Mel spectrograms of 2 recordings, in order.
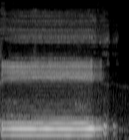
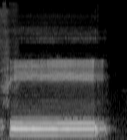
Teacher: دال یا زیر دی، دال یا ساکن سے پہلے زیر ہے اس لیے یا مدہ ہوگی، یا مدہ کو ایک الف کے برابر کھینچ کر پڑھیں گے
